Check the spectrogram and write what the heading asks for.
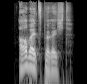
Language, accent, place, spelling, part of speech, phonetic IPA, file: German, Germany, Berlin, Arbeitsbericht, noun, [ˈaʁbaɪ̯t͡sbəˌʁɪçt], De-Arbeitsbericht.ogg
- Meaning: work report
